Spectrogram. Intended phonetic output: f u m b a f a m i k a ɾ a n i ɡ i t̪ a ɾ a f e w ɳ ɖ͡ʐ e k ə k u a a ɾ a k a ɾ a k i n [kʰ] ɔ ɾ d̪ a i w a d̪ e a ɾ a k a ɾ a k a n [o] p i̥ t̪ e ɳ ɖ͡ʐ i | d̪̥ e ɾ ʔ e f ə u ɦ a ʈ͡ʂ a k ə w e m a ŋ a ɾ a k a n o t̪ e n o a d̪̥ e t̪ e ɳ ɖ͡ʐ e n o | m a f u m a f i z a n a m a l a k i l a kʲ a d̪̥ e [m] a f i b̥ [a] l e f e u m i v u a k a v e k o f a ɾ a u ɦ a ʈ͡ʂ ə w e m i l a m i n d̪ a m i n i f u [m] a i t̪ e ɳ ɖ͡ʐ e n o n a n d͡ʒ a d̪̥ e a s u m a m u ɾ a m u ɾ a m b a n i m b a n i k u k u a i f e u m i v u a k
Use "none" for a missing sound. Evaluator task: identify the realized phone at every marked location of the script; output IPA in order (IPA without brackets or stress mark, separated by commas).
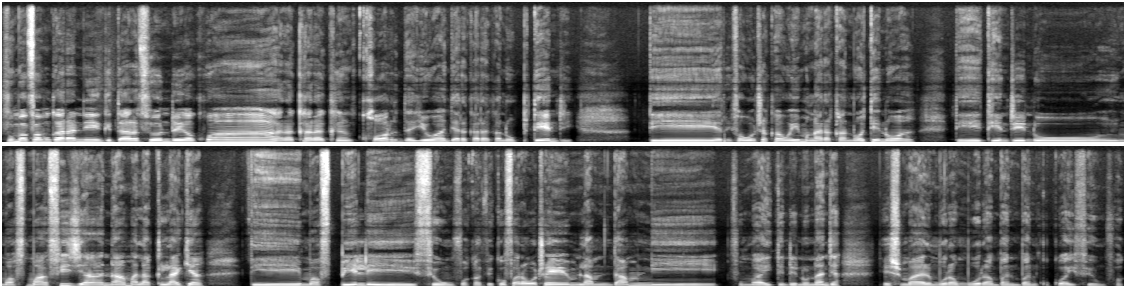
kʰ, o, m, e, m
